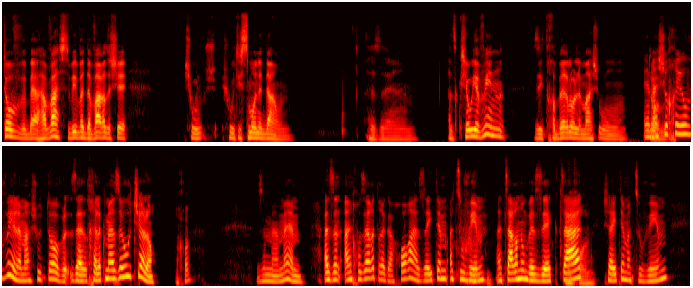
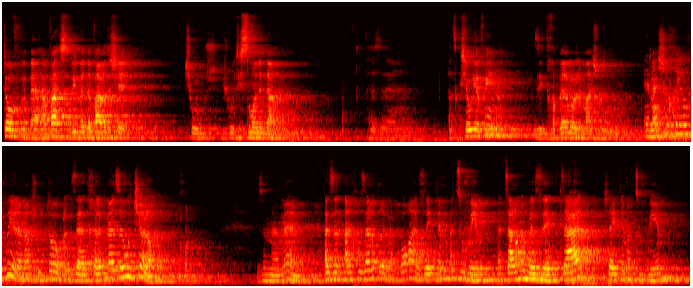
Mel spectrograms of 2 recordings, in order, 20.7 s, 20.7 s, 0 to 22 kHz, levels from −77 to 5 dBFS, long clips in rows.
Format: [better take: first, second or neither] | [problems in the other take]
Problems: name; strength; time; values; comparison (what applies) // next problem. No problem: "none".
first | room echo; noticeable; dies away in 1.7 s // off-mic speech; far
